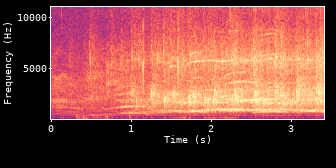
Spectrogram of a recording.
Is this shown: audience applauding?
yes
